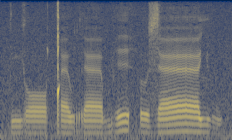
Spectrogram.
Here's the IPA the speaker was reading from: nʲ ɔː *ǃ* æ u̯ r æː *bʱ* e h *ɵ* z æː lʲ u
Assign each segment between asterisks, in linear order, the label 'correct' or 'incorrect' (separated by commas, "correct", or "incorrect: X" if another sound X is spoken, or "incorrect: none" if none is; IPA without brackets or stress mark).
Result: correct, correct, correct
